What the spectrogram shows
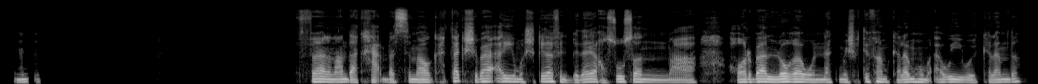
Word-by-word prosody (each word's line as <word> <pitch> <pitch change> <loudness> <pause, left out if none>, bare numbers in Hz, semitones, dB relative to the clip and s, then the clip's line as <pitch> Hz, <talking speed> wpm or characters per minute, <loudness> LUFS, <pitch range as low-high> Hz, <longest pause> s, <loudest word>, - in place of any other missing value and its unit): امم. 115 0 -1 2.7
فعلًا 120 -3 +1
عندك 115 -2 0
حق. 115 - -2
بس 115 +1 +1
ما 110 -1 +2
واجهتكش 130 +6 0
بقى 135 +1 +1
أي 135 -1 +2
مشكلة 130 +3 0
في 125 - -5
البداية 110 +4 0
خصوصًا 125 +5 +1
مع 105 -1 -3 0.3
حوار 120 +1 0
بقى 130 +1 +4
اللغة، 125 +1 +5
وإنّك 110 -1 0
مش 110 -1 -2
بتفهم 125 -1 -2
كلامهم 115 0 -1
أوي 115 0 -1
والكلام 110 +2 -3
ده؟ 125 +3 -3
115 Hz, 140 wpm, -24 LUFS, 110-125 Hz, 2.7 s, اللغة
